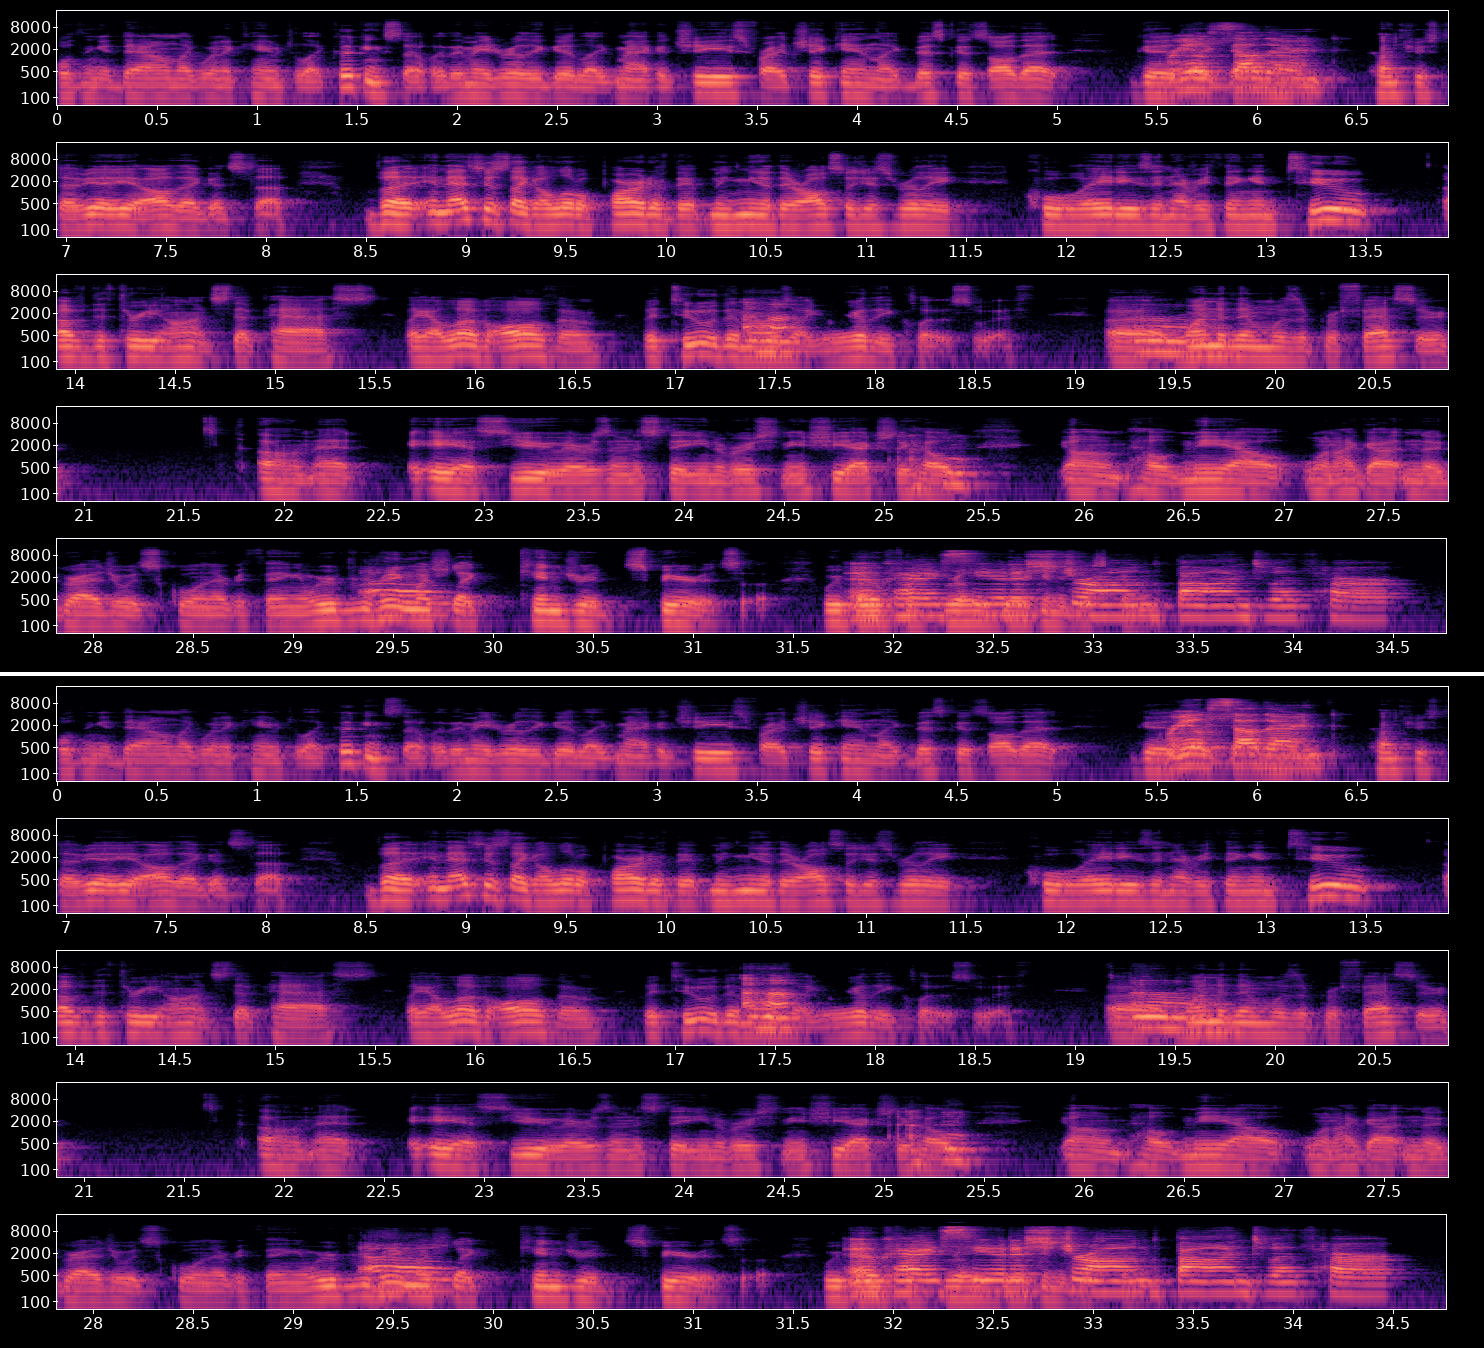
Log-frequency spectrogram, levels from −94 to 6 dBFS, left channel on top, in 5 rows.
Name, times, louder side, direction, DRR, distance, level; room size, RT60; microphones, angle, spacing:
voice 1, 0.0-5.0 5.4-6.3 6.6-8.1 8.5-11.4 11.9-13.5 13.9-18.7 19.1-20.9 21.9-22.3 22.6-25.4 25.9-31.3 31.6-33.3, left 3 dB, 30° left, 0.4 m, -27 dB
voice 2, 5.5-6.3 17.3-17.6 19.3-19.8 25.1-25.4 29.3-29.8 31.7-34.5, right 3 dB, 55° right, 0.8 m, -24 dB
7.6 x 3.5 x 6.3 m
head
